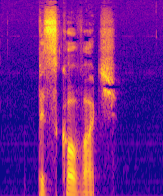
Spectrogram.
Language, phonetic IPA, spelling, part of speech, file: Polish, [pɨˈskɔvat͡ɕ], pyskować, verb, Pl-pyskować.ogg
